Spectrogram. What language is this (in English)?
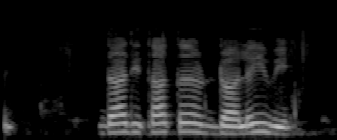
Pashto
